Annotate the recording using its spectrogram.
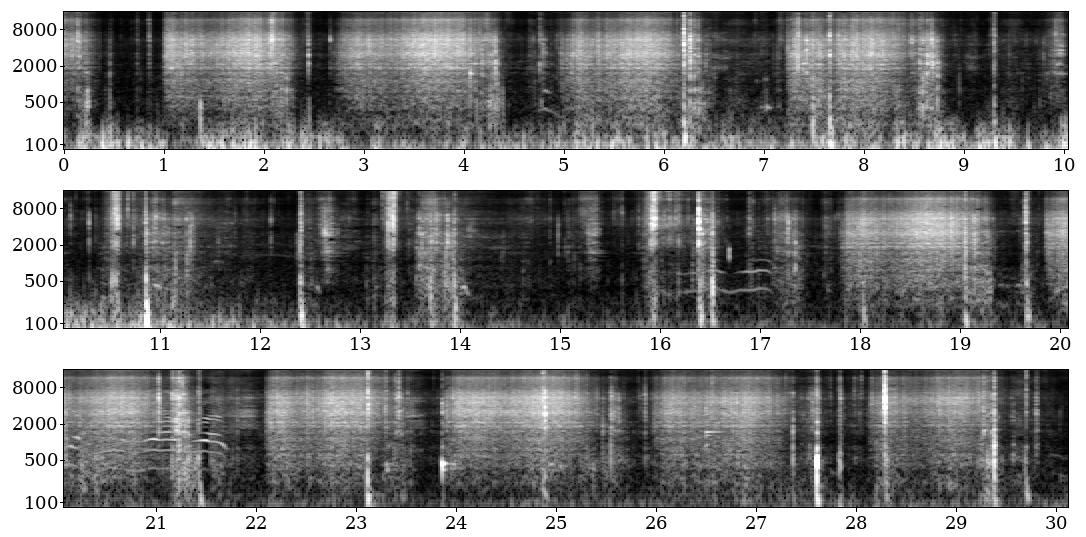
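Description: Soil shovelled onto a tilted wire-screen sieve, the grit hissing and rattling as it slides through and down the mesh in repeated strokes about every two seconds, with sharp clicks of the shovel against stones. Wind rumbles on the microphone in the first half.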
